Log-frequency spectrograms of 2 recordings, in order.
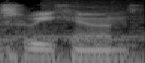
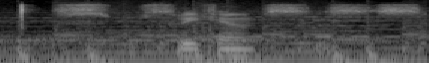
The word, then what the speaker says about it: Suicune: It is a defensive Suicune. Suicune. Yes, fucking. That's how I'm pronouncing it.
